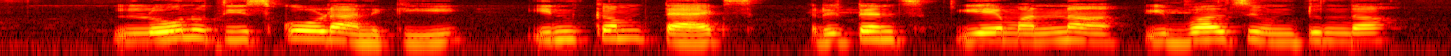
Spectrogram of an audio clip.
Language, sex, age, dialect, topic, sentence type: Telugu, female, 18-24, Southern, banking, question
